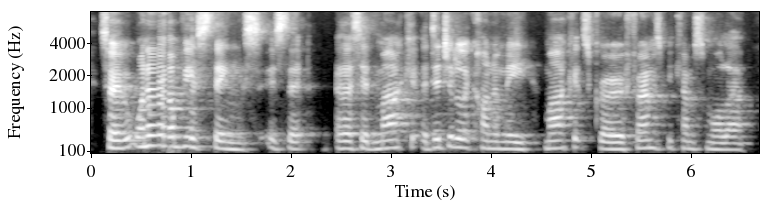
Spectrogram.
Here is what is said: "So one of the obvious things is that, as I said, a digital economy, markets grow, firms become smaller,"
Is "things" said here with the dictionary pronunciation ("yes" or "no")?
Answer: yes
